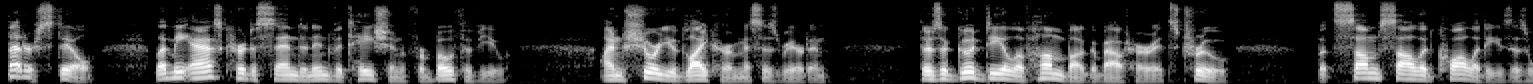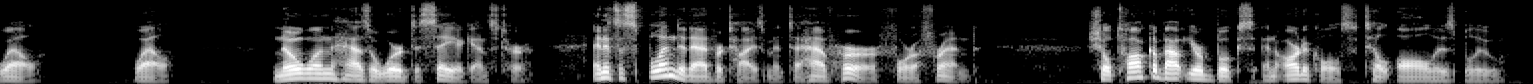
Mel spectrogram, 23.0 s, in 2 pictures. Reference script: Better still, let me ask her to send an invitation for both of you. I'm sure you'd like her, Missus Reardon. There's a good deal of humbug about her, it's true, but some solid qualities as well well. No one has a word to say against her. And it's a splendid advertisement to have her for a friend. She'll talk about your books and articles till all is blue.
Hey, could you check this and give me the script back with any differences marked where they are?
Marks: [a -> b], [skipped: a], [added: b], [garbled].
Better still, let me ask her to send an invitation for both of you. I'm sure you'd like her, Missus Reardon. There's a good deal of humbug about her, it's true, but some solid qualities as well well. No one has a word to say against her. And it's a splendid advertisement to have her for a friend. She'll talk about your books and articles till all is blue.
